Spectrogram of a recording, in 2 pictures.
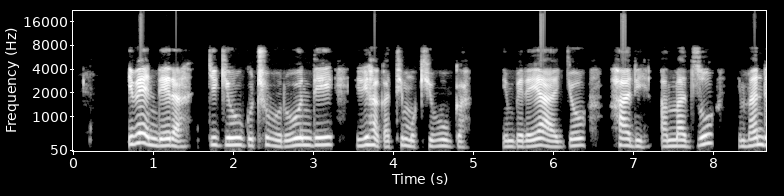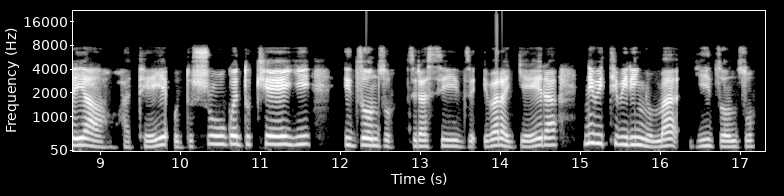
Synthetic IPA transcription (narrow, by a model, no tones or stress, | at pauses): iβe̞ːnde̞ɾaɾɟiɡihuɡut͡ʃuβuɾuːndiɾiɾiɦaɡatʰimukʰiβuɡa | imbe̞ɾe̞jaːɾɟo̞haɾiamazu | imhaːnde̞jaːɦo̞hatʰe̞ːje̞ʔuduʃuːɡwe̞dukʰe̞ːjiː | zo̞nzu | z̥iɾasize̞iβaɾaɟe̞ɾa | niβitʰiβiɾiɲumajiːzo̞nzu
